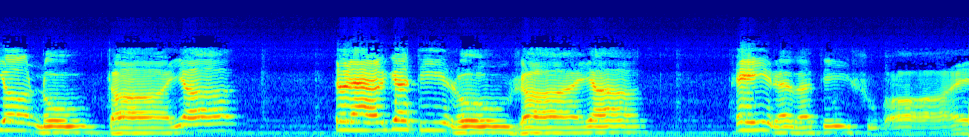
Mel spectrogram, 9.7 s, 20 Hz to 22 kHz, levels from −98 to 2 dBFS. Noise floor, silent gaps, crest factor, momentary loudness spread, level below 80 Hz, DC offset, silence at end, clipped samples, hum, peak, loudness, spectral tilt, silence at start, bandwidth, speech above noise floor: -58 dBFS; none; 20 dB; 17 LU; -68 dBFS; under 0.1%; 0 s; under 0.1%; 50 Hz at -60 dBFS; -6 dBFS; -22 LUFS; -6.5 dB/octave; 0 s; 6.6 kHz; 33 dB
